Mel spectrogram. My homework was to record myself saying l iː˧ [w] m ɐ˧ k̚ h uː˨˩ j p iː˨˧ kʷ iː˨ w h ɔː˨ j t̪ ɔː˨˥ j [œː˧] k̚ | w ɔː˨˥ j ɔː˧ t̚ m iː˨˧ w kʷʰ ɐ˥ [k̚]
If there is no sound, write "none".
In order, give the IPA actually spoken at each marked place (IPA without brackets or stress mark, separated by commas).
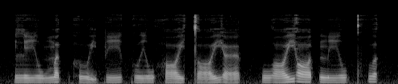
w, œː˨˥, k̚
